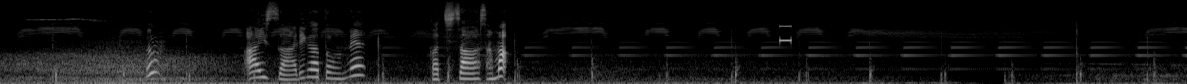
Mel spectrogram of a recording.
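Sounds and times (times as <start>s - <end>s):
train pulling into a station: 0.0s - 9.4s, 10.1s - 11.8s
speech: 2.5s - 5.2s
short electronic beeps: 7.2s - 9.1s.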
